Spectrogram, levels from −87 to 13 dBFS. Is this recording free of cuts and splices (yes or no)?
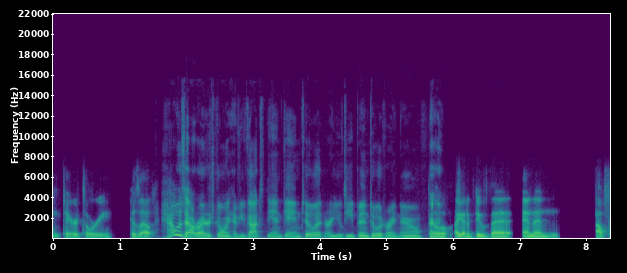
no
